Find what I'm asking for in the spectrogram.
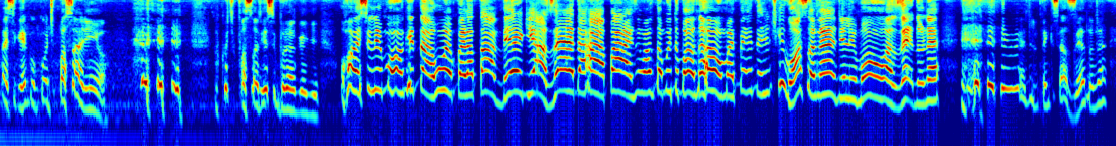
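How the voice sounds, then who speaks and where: Chatty high-voiced man vlogging. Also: lively intonation, brisk, a bit bright, dry recording. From Brazil. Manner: chatty, laughs often, keeps saying "rapaz" and "ó". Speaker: vlogger showing a roadside vegetable stand. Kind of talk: casual walk-around vlog. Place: outdoors at a roadside stand in hot afternoon sun.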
